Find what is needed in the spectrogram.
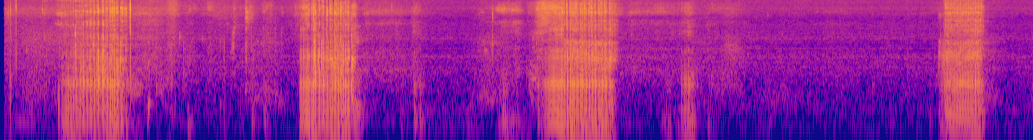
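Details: Awake dog makes loud, rough snoring-like noises in separate bursts with quiet gaps between: snoring while awake.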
